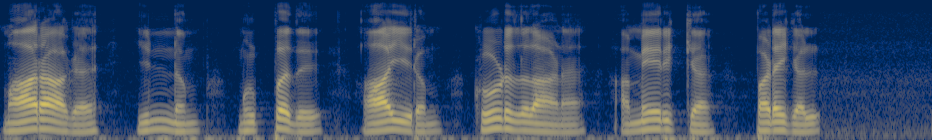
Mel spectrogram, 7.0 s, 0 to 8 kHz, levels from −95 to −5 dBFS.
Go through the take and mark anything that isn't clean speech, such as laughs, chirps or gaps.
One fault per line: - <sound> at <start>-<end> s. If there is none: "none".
none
